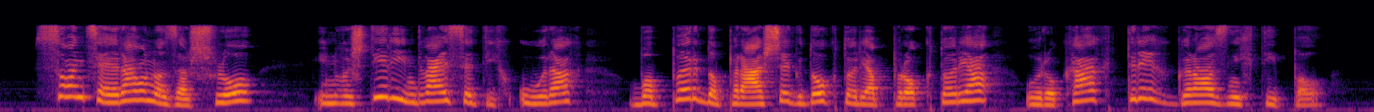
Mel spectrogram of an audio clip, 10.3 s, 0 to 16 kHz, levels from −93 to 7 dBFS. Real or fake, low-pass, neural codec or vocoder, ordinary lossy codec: real; 7.2 kHz; none; none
